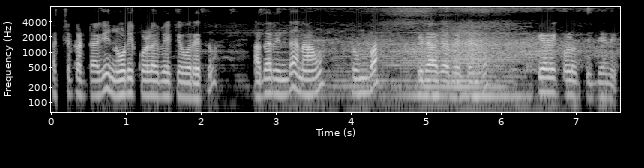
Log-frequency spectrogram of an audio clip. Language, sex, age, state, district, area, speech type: Kannada, male, 30-45, Karnataka, Mandya, rural, spontaneous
